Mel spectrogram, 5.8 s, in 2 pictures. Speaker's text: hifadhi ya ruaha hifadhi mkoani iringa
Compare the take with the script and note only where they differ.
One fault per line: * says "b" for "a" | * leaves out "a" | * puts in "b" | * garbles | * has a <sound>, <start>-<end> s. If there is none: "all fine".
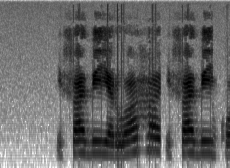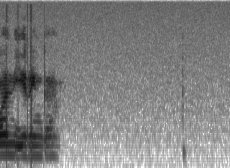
all fine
